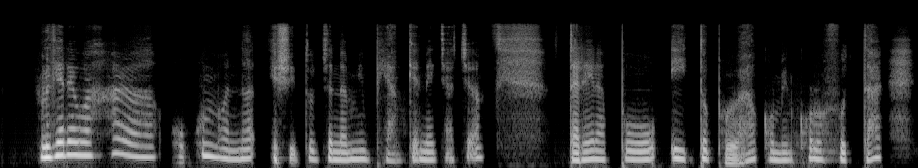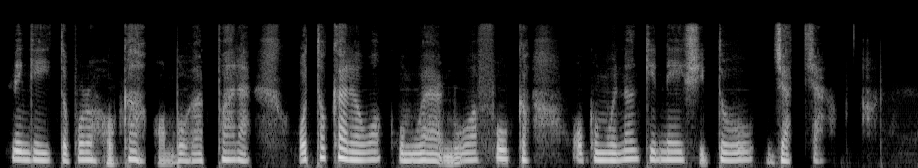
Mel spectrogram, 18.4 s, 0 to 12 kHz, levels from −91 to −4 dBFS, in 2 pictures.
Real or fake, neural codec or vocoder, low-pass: fake; codec, 16 kHz, 0.5 kbps, X-Codec, HuBERT features, trained on LibriSpeech; 7.2 kHz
